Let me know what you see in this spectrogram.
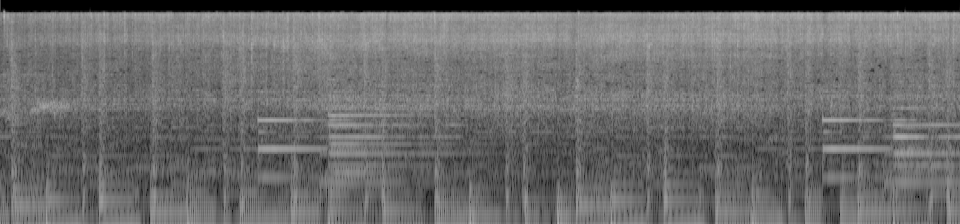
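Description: Marinated paneer tikka pieces sizzling steadily on a hot tawa as more are laid down on it. Background music with a regular beat plays over it.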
